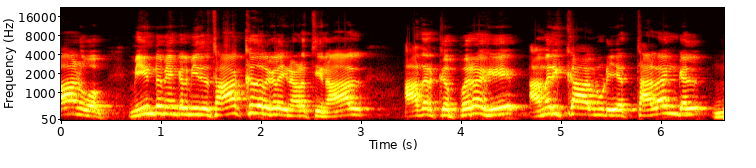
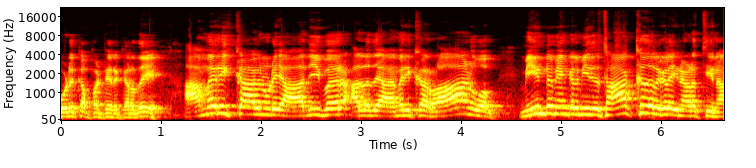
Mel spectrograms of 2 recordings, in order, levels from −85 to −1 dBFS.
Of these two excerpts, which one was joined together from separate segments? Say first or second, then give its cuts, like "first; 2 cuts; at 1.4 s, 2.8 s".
second; 1 cut; at 1.1 s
